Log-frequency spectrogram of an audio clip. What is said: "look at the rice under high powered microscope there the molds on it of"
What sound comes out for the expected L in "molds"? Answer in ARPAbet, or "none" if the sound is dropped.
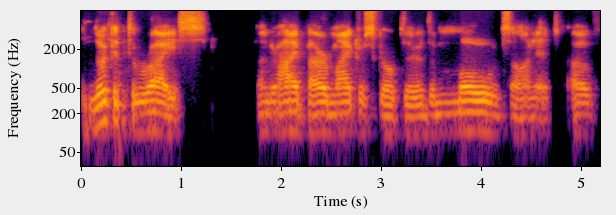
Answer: none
